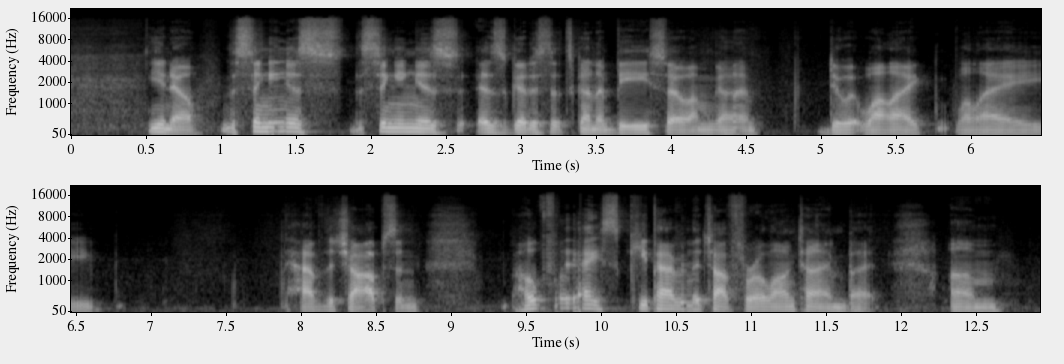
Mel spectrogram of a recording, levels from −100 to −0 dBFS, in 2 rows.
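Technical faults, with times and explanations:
1.29–1.47 s, repeated packet loss (robotic sound): between "you know the" and "is the singing is", four gaps of up to 19 ms arrive in quick succession, about 80 ms missing in all. Each is bridged by extending the sound just before it, so nearly half this stretch is synthetic and it turns choppy and robotic.
4.37–4.43 s, short concealed packet loss: about 40 ms never arrived in time. The receiver stretched the preceding sound across the hole and faded back into the real signal, leaving a brief smear or wobble.
8.39–8.43 s, short concealed packet loss: right after "have the", a 20 ms hole is filled by continuing the last sound and blended back in. It is heard as a brief smear or wobble, and a short consonant here can drop out.
9.61–9.89 s, repeated packet loss (robotic sound): seven gaps, the longest 27 ms and about 140 ms missing in total, follow one another so closely that roughly half the span is patched-in continuation. 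The sound becomes choppy and stuttering, with pieces missing.
10.51–10.62 s, short concealed packet loss: three back-to-back 20 ms losses, the second just before "the chops for a". Each is filled from the sound before it, so the run of patches produces a short smeared, wavering patch.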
